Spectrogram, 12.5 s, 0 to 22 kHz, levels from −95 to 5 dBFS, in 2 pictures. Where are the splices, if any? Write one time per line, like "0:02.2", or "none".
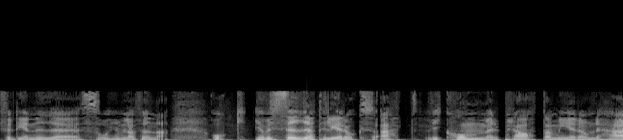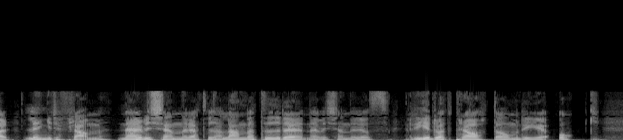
0:02.5
0:06.4
0:10.2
